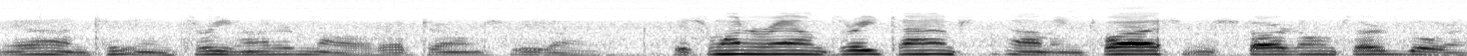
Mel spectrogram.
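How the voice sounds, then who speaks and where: A man with a Texan accent at a moderate pace, over noticeable background noise. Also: fairly high pitch for a man, fairly even intonation. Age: 70s; old. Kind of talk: casual interview answer.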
